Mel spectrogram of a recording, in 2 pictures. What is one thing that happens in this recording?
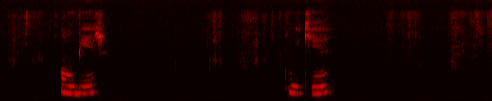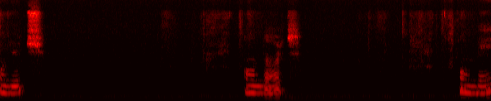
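Yarn rustles softly as it is pulled through crocheted fabric.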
